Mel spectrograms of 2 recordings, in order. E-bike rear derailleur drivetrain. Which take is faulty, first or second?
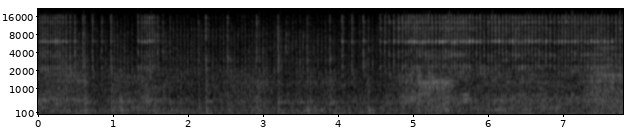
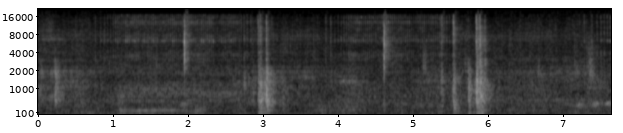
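first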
